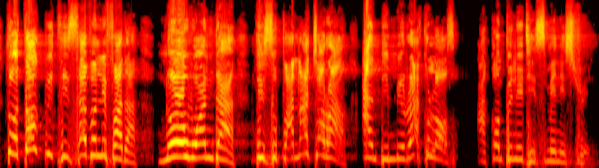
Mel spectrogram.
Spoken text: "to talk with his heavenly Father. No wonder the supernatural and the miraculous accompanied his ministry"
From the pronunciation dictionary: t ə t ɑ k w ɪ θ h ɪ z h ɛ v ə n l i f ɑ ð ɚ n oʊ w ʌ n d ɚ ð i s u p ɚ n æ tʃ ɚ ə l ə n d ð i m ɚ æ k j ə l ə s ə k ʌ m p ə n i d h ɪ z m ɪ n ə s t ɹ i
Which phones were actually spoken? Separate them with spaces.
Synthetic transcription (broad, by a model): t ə t ɑ k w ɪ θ h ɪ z h ɛ v ə n l i f ɑ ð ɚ n oʊ w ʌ n d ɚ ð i s u p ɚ n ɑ tʃ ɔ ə l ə n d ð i m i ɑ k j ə l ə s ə k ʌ m p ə n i d h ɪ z m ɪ n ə s t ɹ i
